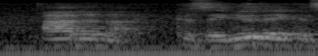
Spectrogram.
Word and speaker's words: Adonai: striking us they said let's replace yahweh or the pronunciation yahweh with adonai which is hebrew for lord so whenever the jews would read scriptures where it says yahweh they left those four consonants in there but they would pronounce it adonai because they knew they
